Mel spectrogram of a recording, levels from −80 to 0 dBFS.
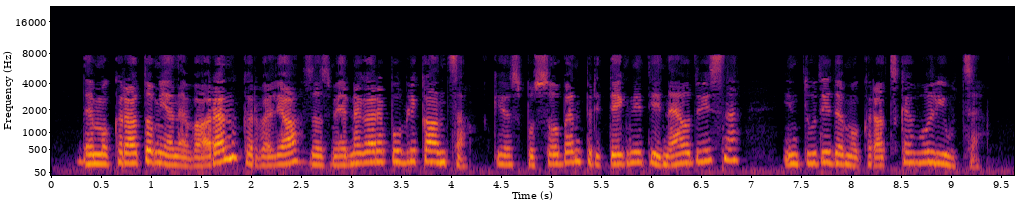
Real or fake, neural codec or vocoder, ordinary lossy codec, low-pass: real; none; AAC, 24 kbps; 19.8 kHz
